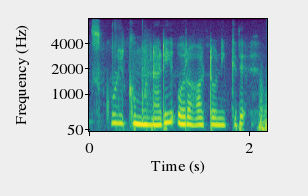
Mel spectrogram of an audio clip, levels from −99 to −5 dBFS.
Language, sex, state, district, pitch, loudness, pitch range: Tamil, female, Tamil Nadu, Nilgiris, 190 Hz, -14 LUFS, 180-215 Hz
